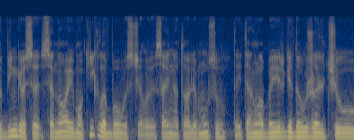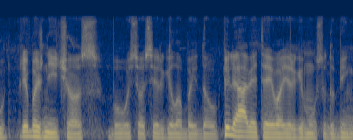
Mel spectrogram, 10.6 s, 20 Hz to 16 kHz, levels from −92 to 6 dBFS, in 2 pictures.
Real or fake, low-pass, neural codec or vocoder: real; 9.9 kHz; none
